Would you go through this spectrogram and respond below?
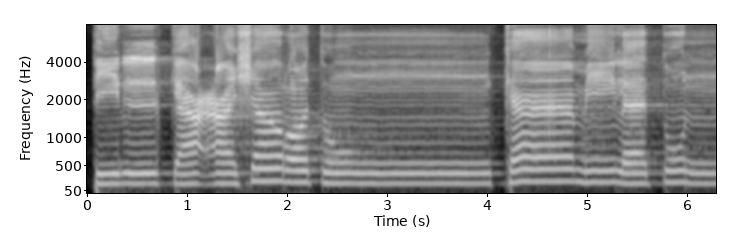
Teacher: Huruf ka kita panjangkan 2 harokat karena terdapat alif di depannya.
